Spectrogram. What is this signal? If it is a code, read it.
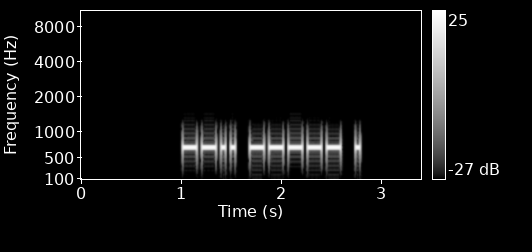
Morse code, heard as a keyed tone, about 25 wpm, 700 Hz. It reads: Z0E
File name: Three Letter-Number Combinations - 25wpm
